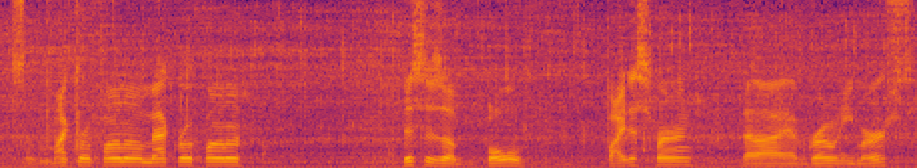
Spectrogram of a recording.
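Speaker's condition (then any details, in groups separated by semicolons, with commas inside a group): No condition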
